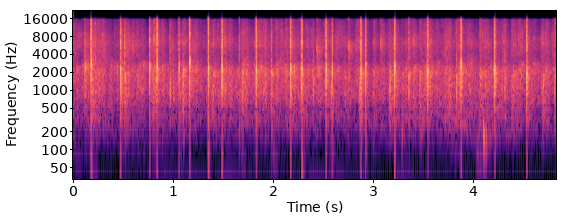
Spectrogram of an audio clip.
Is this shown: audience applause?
yes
